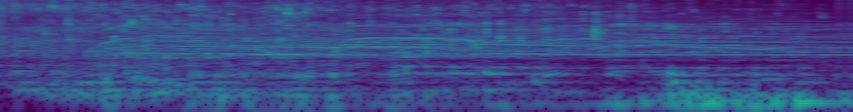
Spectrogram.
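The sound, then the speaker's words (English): Water rushes and gurgles steadily as Lucky Duck Lake is drained of all its water by Mighty Mila and Hal the Hamster, a continuous, fairly loud churning flow with no voices. “Mighty Mila and Hal the Hamster have drained the Lucky Duck Lake of all its water.”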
